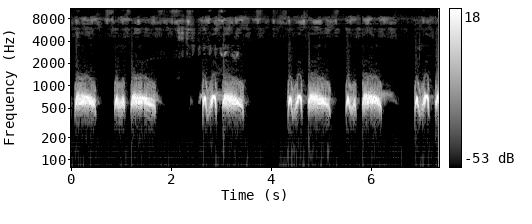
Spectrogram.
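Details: Spotted dove call used as a decoy for trapping: low mellow coos in phrases of a quick doubled note followed by a longer drawn-out coo, repeated several times with short pauses; quiet background.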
